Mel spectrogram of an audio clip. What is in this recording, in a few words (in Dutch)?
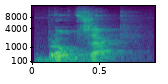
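"brodzak", dialect; Iemand die vals speelt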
